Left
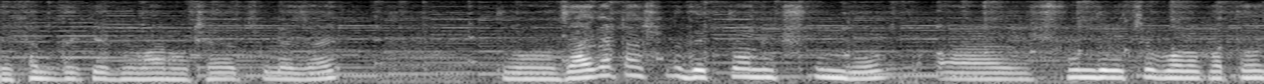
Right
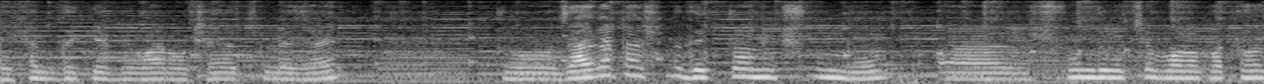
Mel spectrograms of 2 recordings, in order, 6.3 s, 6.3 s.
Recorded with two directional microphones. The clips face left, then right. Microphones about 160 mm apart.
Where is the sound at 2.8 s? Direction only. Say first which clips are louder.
Left 4 dB; 25° left (ahead or behind).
